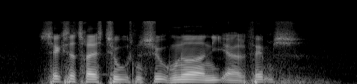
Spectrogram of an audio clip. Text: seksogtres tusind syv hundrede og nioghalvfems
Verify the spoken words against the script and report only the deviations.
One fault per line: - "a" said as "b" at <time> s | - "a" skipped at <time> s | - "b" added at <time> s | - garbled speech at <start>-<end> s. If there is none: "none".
none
